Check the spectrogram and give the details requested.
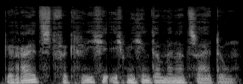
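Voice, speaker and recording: A man reading a first-person diary as a scripted radio piece, in a measured, calm and detached way, recorded close in a studio. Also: a bass voice, breathy edge, no echo.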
